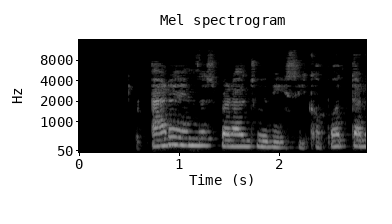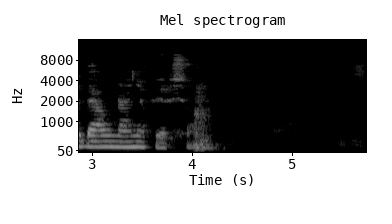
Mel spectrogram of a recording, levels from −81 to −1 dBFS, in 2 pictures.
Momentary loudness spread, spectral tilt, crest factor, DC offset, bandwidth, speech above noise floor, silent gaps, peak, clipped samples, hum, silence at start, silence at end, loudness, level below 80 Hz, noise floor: 9 LU; -4.5 dB/octave; 18 dB; under 0.1%; 11.5 kHz; 38 dB; none; -22 dBFS; under 0.1%; none; 0.5 s; 0 s; -39 LUFS; -82 dBFS; -77 dBFS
